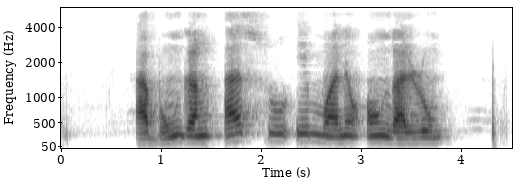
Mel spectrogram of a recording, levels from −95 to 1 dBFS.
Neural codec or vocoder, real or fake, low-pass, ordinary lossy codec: none; real; 5.4 kHz; AAC, 24 kbps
